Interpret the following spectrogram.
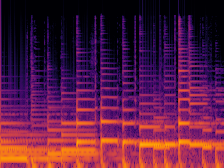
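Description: Ko'olau CE custom electric tenor ukulele with a quilted maple top, fingerpicked: a quick run of single plucked notes, several a second, ringing into each other.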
